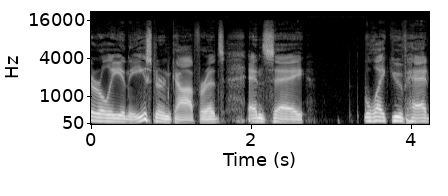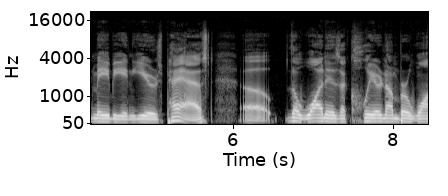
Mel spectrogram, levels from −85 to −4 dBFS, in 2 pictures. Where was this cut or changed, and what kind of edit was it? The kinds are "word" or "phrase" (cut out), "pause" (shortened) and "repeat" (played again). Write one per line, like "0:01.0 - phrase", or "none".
none

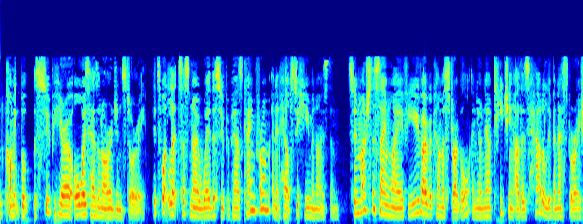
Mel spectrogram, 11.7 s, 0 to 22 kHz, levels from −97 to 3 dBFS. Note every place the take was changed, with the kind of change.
0:03.0 - pause
0:06.9 - pause

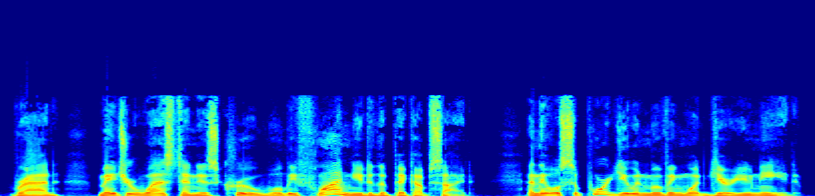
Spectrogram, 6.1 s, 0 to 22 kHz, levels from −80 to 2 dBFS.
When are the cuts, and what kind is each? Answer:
none

